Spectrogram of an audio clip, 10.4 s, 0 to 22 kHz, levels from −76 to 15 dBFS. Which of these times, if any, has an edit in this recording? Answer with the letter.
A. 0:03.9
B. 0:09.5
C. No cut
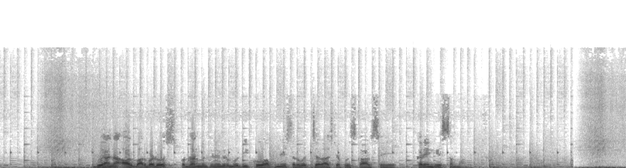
B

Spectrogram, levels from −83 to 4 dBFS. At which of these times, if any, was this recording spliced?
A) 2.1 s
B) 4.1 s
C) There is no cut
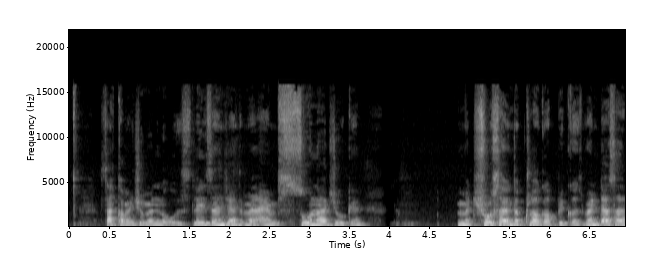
B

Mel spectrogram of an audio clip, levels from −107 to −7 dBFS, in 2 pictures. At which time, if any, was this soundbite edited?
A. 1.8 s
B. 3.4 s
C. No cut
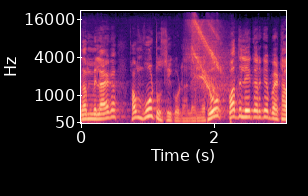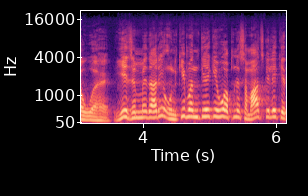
A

